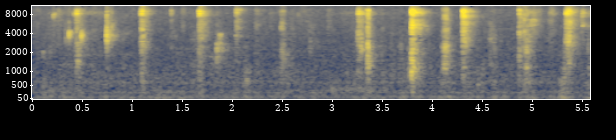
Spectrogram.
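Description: Faint, irregular soft clicks and wet smacks of a person chewing a big mouthful of sandwich with her mouth closed, the loudest about four seconds in.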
